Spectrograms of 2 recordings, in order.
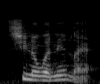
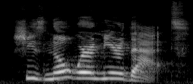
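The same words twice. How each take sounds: First: Said in the usual way. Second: "She's nowhere near that" slow, loud, each word pounded; emphatic repeat. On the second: Real, not acted. Preacher insisting on the good wife's purity, slow and loud. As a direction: drive "nowhere" home slowly.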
